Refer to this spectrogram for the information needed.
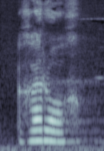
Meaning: peas
- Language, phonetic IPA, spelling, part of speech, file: Belarusian, [ɣaˈrox], гарох, noun, Be-гарох.ogg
